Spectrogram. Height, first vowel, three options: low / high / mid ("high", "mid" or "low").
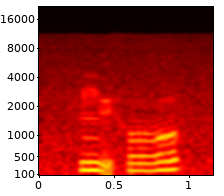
high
